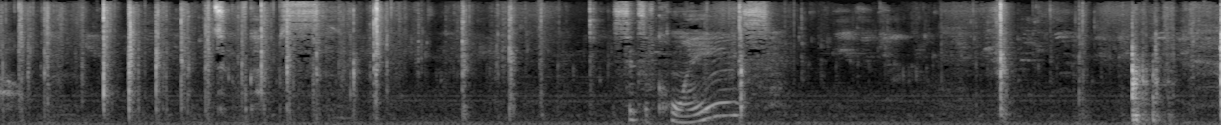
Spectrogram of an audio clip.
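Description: Playing cards riffle and flick as they are shuffled by hand.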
